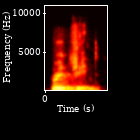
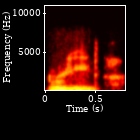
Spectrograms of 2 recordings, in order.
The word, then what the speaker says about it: Bride: it, who don't know, Brigid, but it's actually pronounced Breed.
